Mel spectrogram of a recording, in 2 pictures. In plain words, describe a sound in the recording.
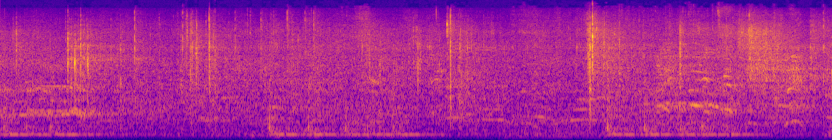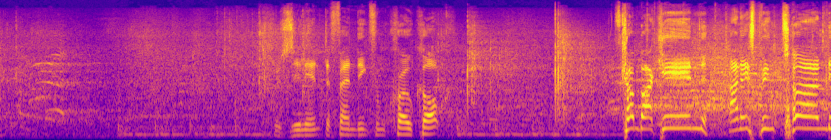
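Ice skates scrape and swish across the ice.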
